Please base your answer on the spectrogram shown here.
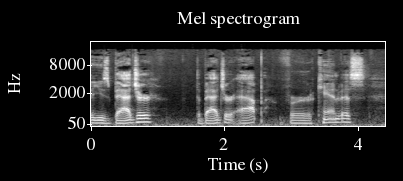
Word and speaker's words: Badgr: the filter by name you're gonna type badger which is spelled BA D gr there it is oops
